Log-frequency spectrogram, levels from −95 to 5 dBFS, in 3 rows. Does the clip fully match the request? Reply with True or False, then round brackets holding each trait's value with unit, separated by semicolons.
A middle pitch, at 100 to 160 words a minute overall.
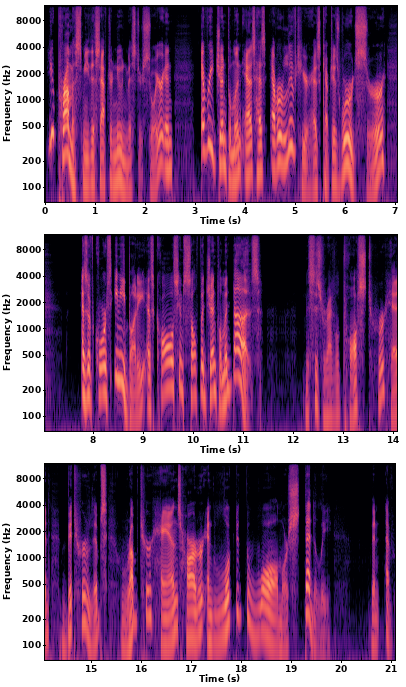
True (145 Hz; 145 wpm)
